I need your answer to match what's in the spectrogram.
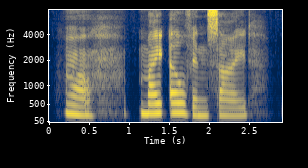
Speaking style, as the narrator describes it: Trish said with a sigh

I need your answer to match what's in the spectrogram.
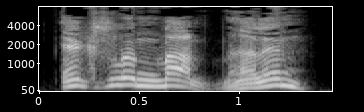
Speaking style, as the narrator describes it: he called out cheerfully

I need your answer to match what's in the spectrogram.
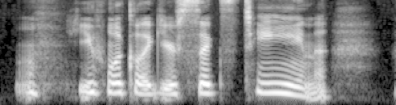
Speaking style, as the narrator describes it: I groaned

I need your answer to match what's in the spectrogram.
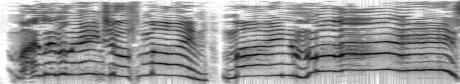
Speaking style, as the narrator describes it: screamed a voice that roared against my face and chest

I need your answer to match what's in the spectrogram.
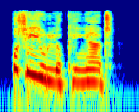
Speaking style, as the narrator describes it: she snapped

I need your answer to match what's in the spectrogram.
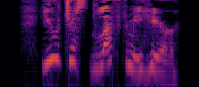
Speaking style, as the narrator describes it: I yelled

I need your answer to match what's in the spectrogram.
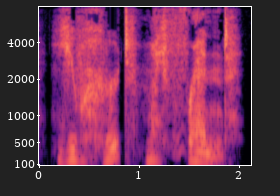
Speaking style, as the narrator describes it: she hissed

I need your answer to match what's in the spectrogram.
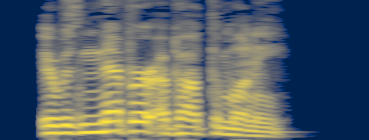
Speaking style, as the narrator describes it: she snaps, suddenly raising her voice

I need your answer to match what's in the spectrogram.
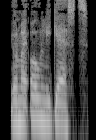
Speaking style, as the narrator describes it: he said in his gruff Florentine accent

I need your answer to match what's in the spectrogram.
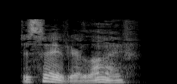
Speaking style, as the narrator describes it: Rachel murmured

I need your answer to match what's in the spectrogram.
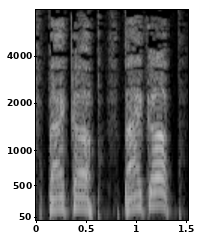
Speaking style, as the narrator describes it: he shouted

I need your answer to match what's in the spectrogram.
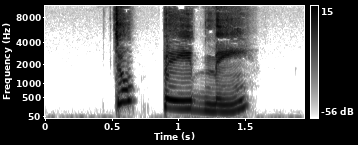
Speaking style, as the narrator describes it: she snapped

